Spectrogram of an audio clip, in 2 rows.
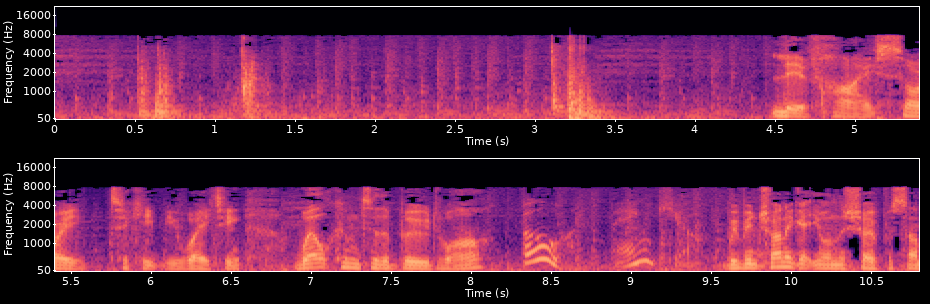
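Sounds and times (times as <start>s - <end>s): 
door handle clunk: 0.4s - 1.5s, 2.9s - 3.6s
door thump: 0.4s - 1.6s, 3.0s - 3.6s
soft knock of a door as it swings: 0.4s - 1.8s, 2.9s - 3.6s
speech: 4.5s - 10.7s.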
